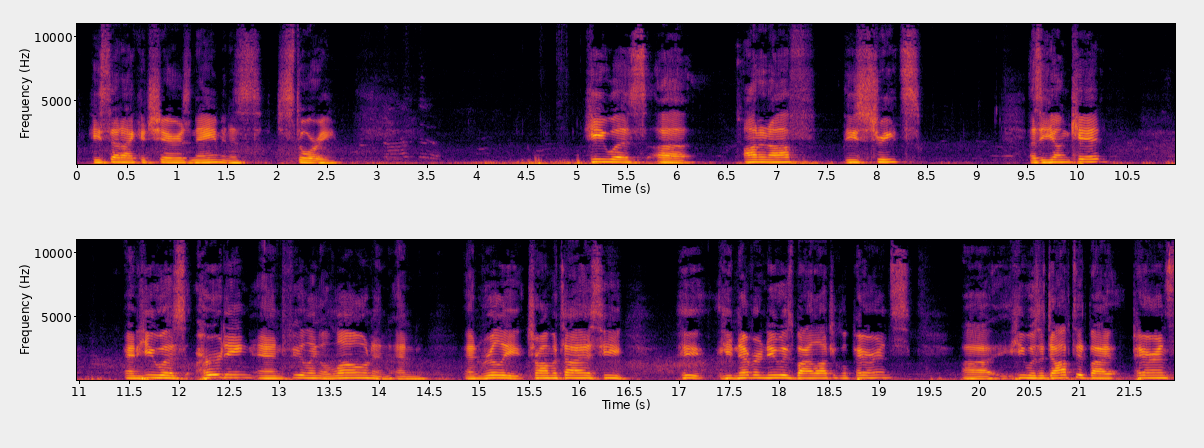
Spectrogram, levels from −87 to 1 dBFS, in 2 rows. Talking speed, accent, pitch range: 130 wpm, American, 155-195 Hz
